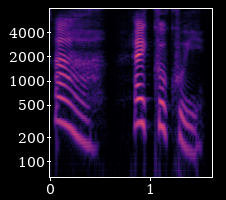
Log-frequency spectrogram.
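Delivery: a touch of loud satisfaction; cry of satisfaction. A narrator's reading. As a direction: exclaim as if you've found it. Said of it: "lanciò un grido di soddisfazione".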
